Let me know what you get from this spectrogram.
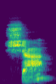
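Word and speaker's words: chat: Tapi ini cara bacanya sha dan xian. Sha itu kucing, xian itu anjing. Sha ya. Jadi C dan H, C dan H itu cara bacanya sh, sha sama xian.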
